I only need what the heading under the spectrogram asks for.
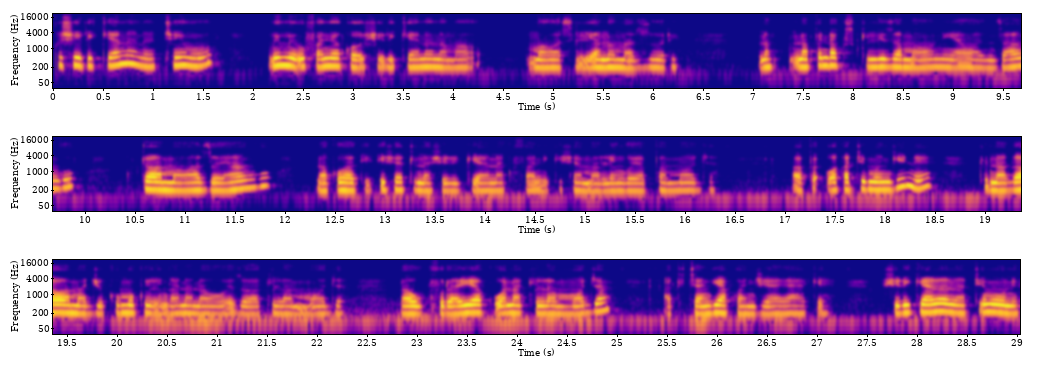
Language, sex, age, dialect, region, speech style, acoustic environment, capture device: Swahili, female, 18-24, Kenya - Nairobi Sheng-influenced, Kenya, anxious, silence, mobile / Linux / Chrome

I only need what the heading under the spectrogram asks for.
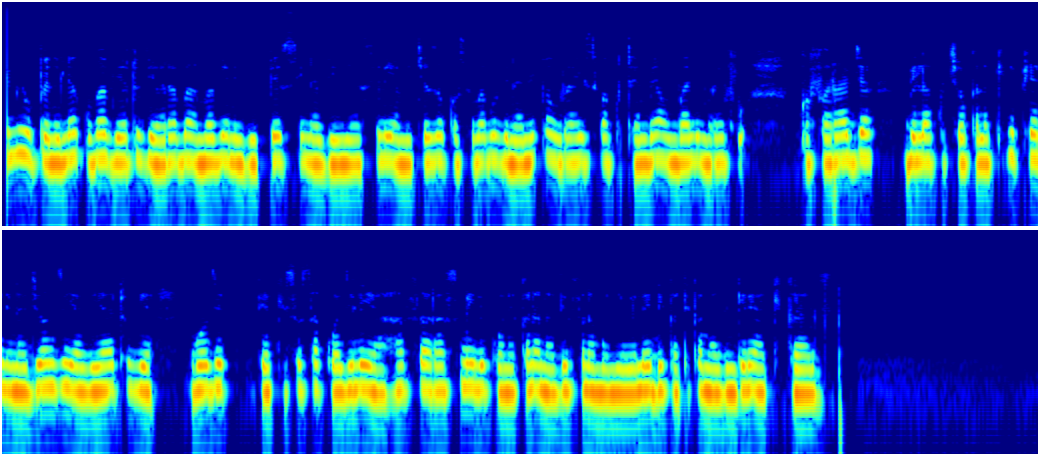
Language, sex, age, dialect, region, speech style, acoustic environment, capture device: Swahili, female, 18-24, Kenya - Mombasa, Kenya, happy, silence, mobile / Linux / Chrome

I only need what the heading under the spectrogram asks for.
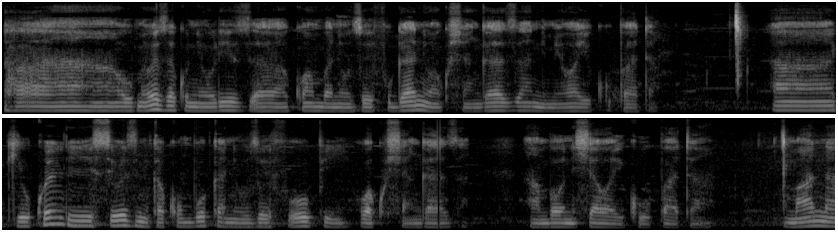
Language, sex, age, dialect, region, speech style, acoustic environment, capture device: Swahili, male, 25-34, Tanzania - Dar es Salaam, Tanzania, happy, nature; silence, mobile / Linux / Chrome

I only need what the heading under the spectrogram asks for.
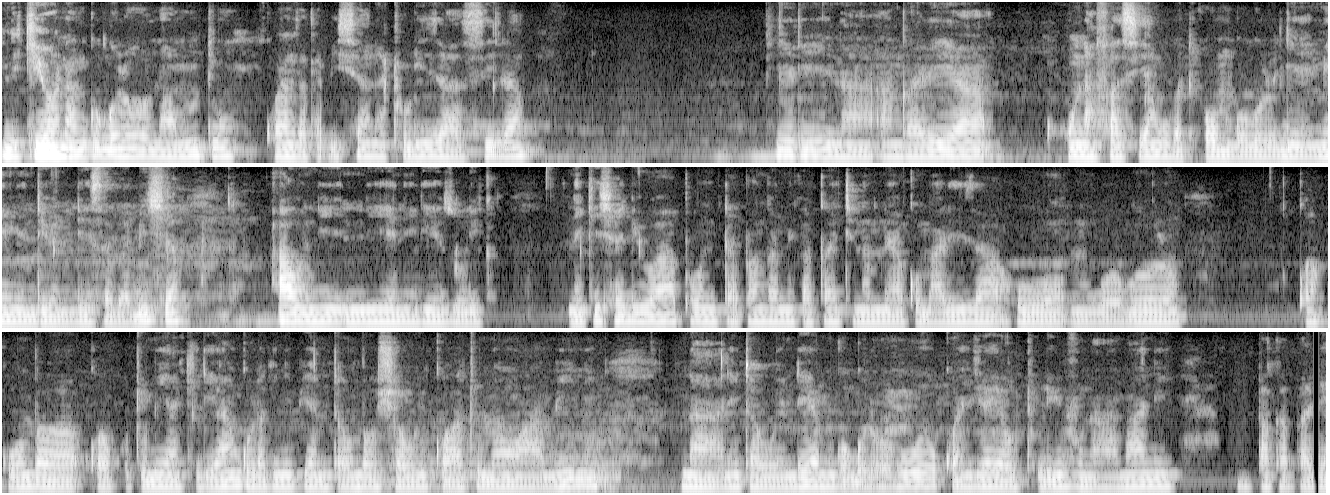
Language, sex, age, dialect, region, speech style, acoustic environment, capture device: Swahili, male, 25-34, Tanzania - Dar es Salaam, Tanzania, happy; excited; focused, traffic; silence, mobile / Linux / Chrome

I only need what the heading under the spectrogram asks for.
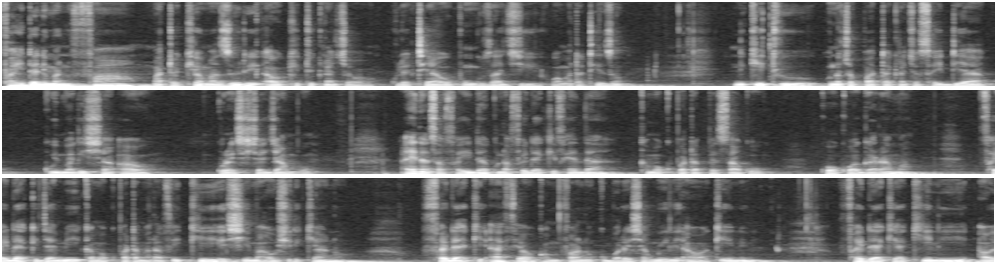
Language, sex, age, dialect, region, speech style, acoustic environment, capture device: Swahili, male, 25-34, Kenya - Mombasa, Kenya, happy, silence, desktop / Windows / Edge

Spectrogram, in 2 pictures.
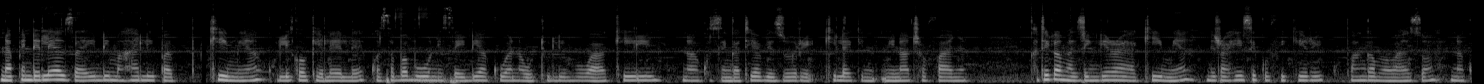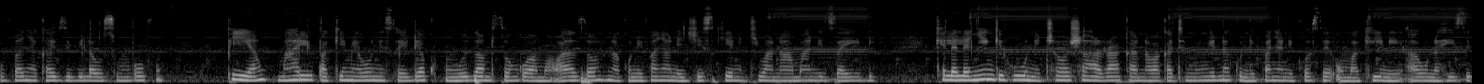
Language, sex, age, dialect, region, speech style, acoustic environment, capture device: Swahili, female, 25-34, Kenya - Nairobi Sheng-influenced, Kenya, happy, people talking; music, mobile / Linux / Chrome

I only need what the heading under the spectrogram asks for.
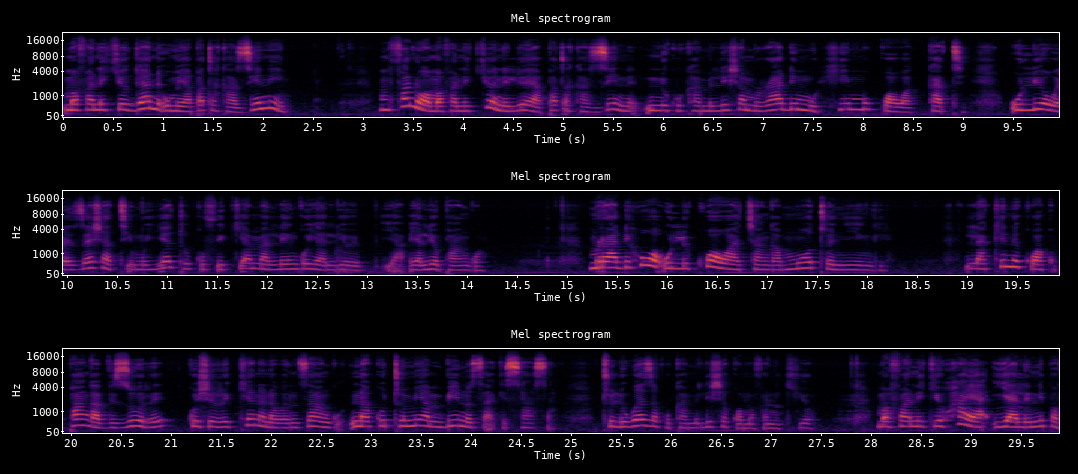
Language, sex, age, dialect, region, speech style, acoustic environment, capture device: Swahili, female, 25-34, Kenya - Mombasa, Kenya, stressed, silence, desktop / Windows / Chrome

